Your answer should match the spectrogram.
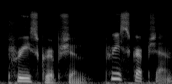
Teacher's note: so the emphasis is on the first syllable yes and there are only three syllables not four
